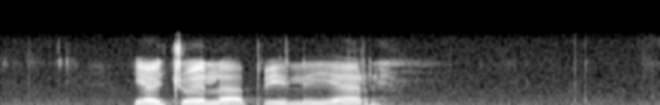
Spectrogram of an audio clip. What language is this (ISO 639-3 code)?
nso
